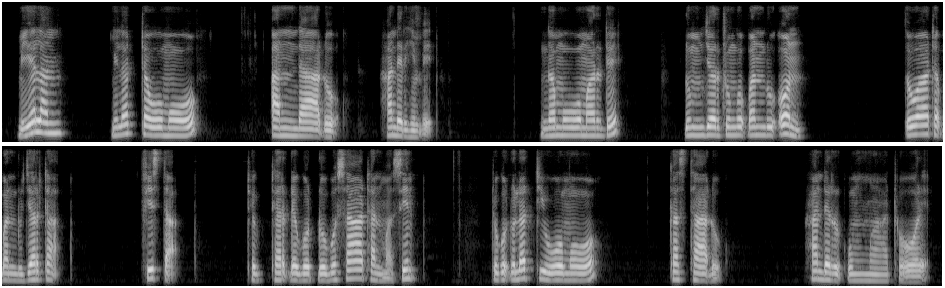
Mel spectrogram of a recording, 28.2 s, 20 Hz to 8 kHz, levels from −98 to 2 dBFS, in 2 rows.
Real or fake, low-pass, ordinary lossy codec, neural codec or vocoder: real; 7.2 kHz; none; none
